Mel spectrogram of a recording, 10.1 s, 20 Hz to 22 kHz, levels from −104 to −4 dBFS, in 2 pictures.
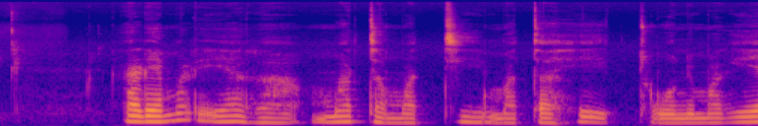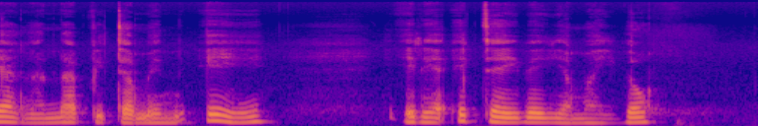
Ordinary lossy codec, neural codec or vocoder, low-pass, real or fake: none; none; none; real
